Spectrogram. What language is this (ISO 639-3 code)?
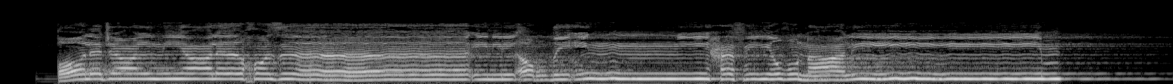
ara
